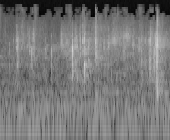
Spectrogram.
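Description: Paper being handled on a desk: light rustling with a few short taps and clicks, the sharpest near the end.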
